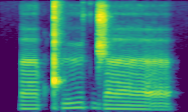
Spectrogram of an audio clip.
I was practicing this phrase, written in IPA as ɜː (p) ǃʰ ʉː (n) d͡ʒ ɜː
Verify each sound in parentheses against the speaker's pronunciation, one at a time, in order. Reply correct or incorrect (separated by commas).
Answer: correct, incorrect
